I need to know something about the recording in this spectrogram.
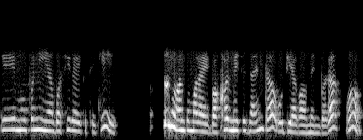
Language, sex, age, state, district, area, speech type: Nepali, female, 30-45, West Bengal, Darjeeling, rural, conversation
